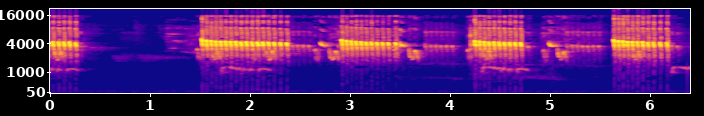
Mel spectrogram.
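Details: Long ngetirr trill of a female prinia, described as red-headed, summoning the male: after a brief lull, four strident, rapidly ticking high bursts roughly every 1.3 seconds, each followed by a lower chirp.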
